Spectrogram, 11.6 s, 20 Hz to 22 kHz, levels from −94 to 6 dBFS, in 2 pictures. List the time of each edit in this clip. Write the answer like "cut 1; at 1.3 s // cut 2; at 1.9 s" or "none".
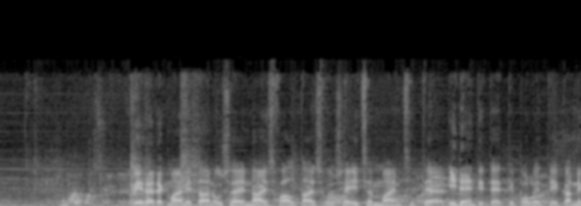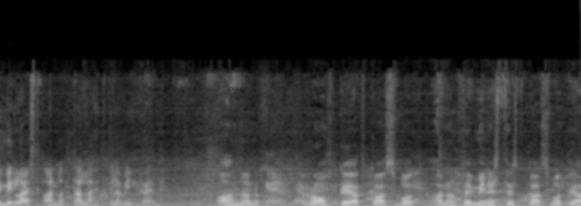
cut 1; at 1.3 s // cut 2; at 1.7 s // cut 3; at 4.5 s // cut 4; at 6.2 s

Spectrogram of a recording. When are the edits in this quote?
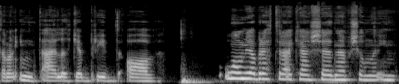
none

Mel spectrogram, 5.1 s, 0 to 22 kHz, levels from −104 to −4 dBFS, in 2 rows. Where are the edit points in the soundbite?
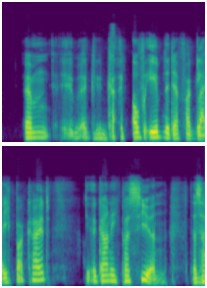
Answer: cut 1; at 1.5 s // cut 2; at 3.6 s // cut 3; at 4.0 s

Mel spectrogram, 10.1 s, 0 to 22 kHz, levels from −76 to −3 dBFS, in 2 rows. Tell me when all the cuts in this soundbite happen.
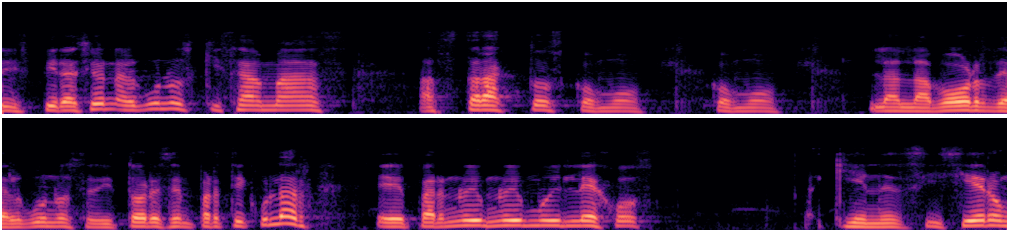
cut 1; at 3.5 s // cut 2; at 7.4 s

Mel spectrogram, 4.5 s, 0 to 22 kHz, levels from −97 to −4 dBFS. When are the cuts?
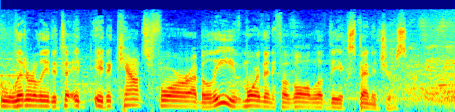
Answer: cut 1; at 1.1 s // cut 2; at 2.7 s

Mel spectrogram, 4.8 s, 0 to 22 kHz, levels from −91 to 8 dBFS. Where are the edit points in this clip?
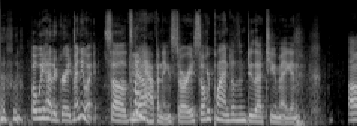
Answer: cut 1; at 0.9 s // cut 2; at 1.7 s // cut 3; at 2.7 s

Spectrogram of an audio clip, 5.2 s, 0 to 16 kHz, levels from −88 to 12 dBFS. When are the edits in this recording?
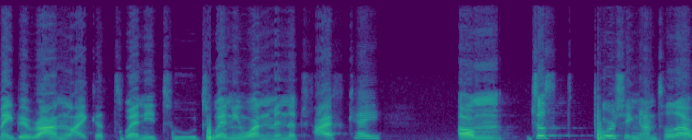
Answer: cut 1; at 3.9 s

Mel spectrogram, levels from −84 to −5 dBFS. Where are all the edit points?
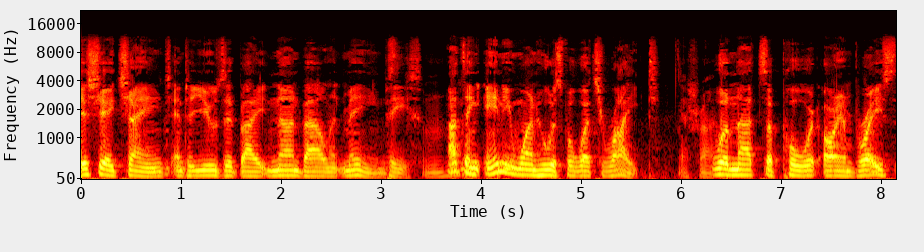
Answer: none

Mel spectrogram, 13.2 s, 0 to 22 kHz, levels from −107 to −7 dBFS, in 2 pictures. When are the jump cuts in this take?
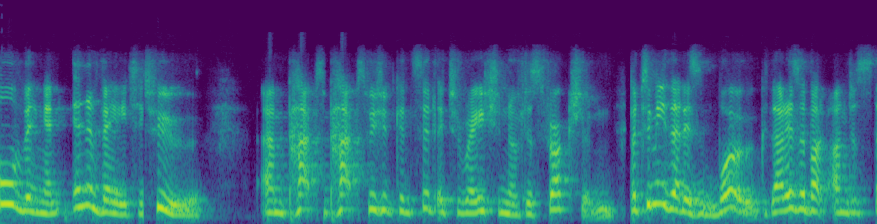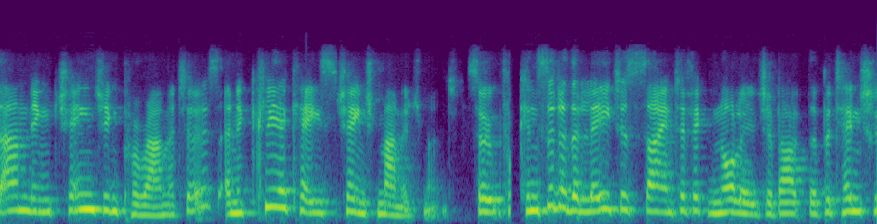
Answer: cut 1; at 1.1 s // cut 2; at 2.4 s // cut 3; at 3.3 s // cut 4; at 3.9 s // cut 5; at 4.7 s // cut 6; at 9.1 s // cut 7; at 10.0 s // cut 8; at 10.4 s

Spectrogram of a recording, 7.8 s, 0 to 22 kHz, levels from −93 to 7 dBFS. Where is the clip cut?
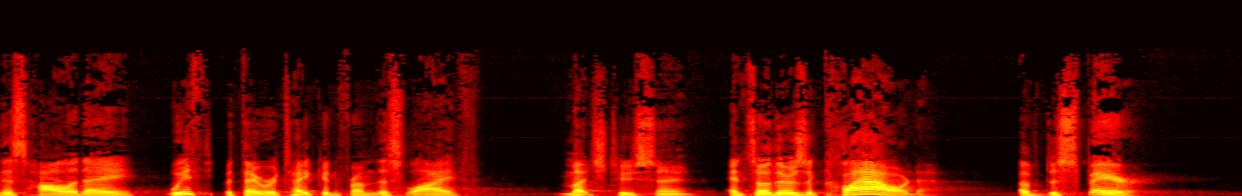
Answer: cut 1; at 1.3 s // cut 2; at 4.5 s

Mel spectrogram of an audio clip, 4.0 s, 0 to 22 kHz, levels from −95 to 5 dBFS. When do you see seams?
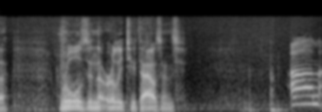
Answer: none

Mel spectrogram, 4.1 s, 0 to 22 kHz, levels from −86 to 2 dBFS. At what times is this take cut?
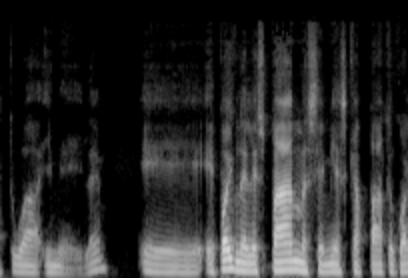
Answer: cut 1; at 1.2 s // cut 2; at 2.4 s

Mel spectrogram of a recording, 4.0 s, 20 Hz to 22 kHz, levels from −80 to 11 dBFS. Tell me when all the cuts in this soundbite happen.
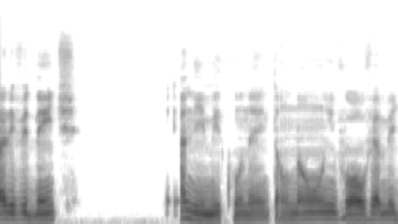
cut 1; at 1.8 s

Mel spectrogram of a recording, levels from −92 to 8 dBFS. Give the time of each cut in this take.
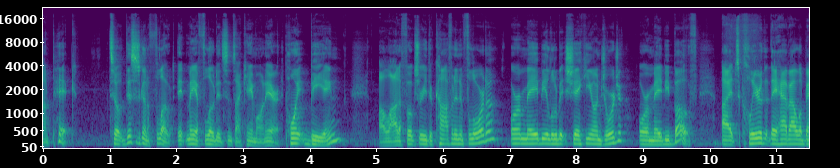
cut 1; at 3.6 s

